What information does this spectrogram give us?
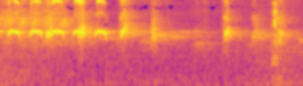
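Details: Female Chinese hwamei singing to excite males: five arched, clear whistled notes in a quick even series, followed by a few faint, scattered notes.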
